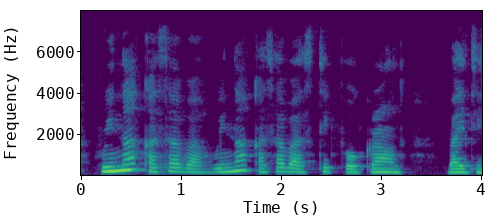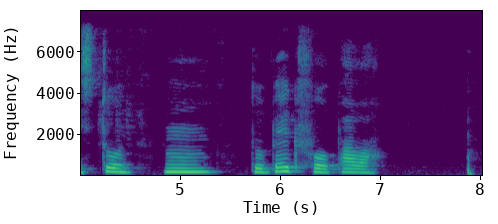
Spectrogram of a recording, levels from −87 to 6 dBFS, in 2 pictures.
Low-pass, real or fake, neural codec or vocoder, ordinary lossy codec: 7.2 kHz; real; none; none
